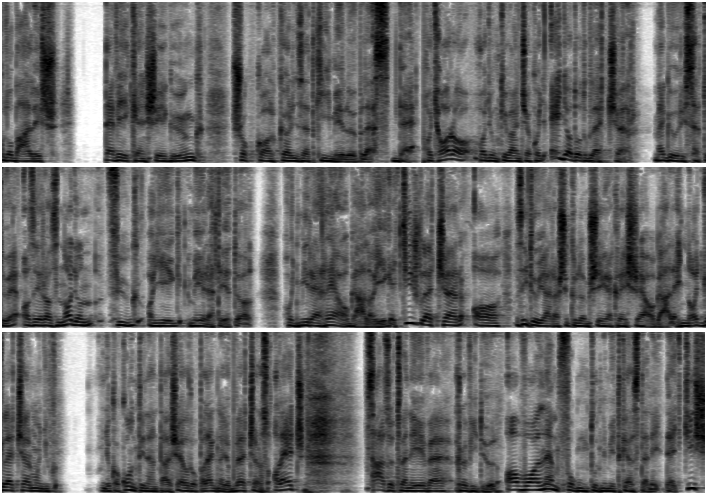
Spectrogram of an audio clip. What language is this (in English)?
Hungarian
